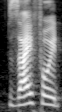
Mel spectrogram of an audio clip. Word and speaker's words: xiphoid: I realized then, of course, that I had no reason to worry about peeing my pants because apparently the X in xiphoid process is pronounced like a Z.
